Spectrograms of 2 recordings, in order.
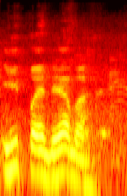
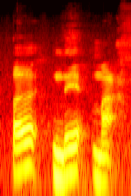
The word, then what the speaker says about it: Ipanema: a legenda em inglês, eu sempre falo a palavra Ipanema, que se pronuncia Ipanema. Ipanema. Mas como eu falo rápido Ipanema, geralmente na legenda sai Panema. Panema, sem o I. Mas só para deixar vocês aí antenados, que é Ipanema. Não é nenhuma abreviação, nem nenhum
